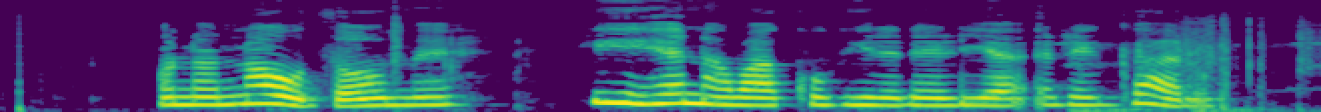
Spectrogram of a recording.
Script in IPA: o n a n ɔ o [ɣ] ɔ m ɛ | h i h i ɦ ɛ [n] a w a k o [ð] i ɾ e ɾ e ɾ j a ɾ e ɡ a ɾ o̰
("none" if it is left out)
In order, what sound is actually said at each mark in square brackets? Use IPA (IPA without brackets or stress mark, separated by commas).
ð, n, ɣ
